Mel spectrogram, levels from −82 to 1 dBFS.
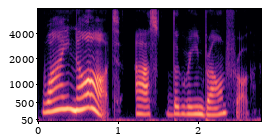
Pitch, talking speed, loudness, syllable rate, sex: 240 Hz, 150 wpm, -14 LUFS, 3.4 syllables/s, female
